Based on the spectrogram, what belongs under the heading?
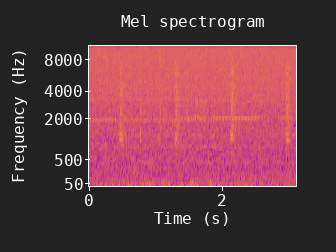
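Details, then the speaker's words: Homemade battery-powered computer fan cooler with resistor current limiting, yellow tach wire unused: faint steady high-pitched whine over the fan, with soft clicks a little under once a second. "вот слышите Надеюсь слышно вам писк"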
